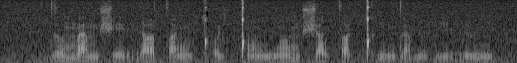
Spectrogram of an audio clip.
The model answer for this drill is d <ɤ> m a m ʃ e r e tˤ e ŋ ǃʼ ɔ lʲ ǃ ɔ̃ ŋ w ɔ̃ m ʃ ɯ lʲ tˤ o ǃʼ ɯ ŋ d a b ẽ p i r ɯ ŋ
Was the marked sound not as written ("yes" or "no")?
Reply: no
